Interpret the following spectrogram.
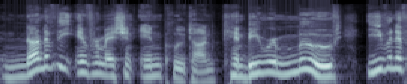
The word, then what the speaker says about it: Pluton: way to fix that enter pluton or pluton i believe is how you pronounce it i have a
